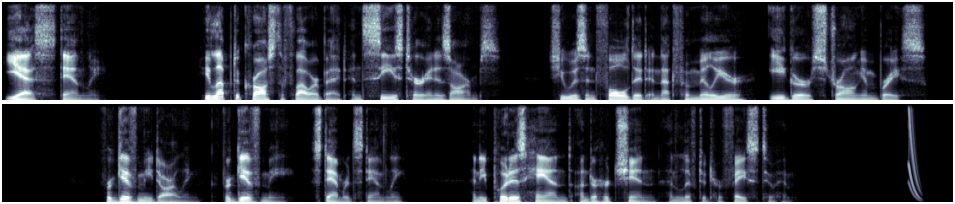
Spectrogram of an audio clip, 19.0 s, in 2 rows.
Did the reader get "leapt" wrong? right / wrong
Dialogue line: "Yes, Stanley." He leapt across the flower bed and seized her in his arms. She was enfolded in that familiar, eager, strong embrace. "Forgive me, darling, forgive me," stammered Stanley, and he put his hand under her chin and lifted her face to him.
right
